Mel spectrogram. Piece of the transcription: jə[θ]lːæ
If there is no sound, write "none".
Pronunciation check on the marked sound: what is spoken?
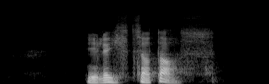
none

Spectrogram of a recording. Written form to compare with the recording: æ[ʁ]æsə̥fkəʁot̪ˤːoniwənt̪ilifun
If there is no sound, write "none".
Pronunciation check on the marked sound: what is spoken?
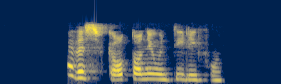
ð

